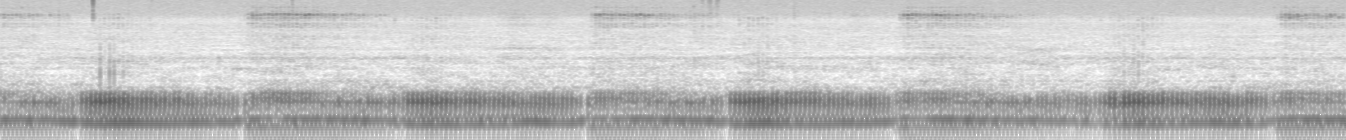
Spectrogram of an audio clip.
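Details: Long, deep cheetah purr while cuddling, the rapid rumbling pulses rising and falling in a steady breathing rhythm, with a louder phase roughly every two to three seconds.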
